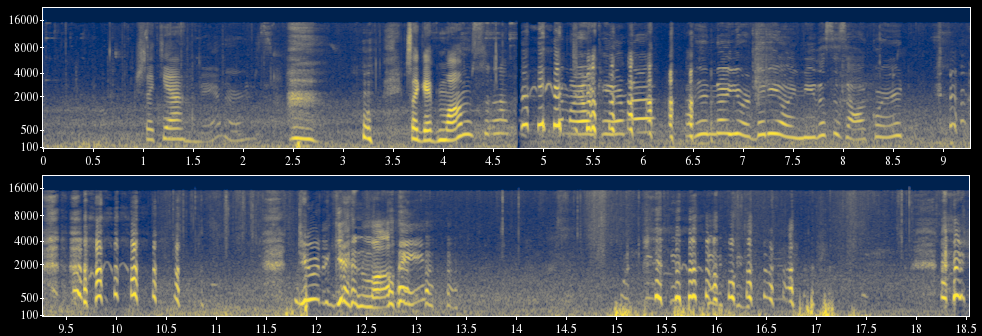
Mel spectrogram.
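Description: A woman talks to a dog in a lively, sing-song voice close by.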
